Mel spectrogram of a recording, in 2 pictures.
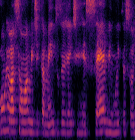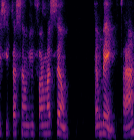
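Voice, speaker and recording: Woman's voice, bright and sharp in tone, its intonation fairly even. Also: medium pitch for a woman, moderate pace. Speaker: toxicology information center staff trainer. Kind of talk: training lecture.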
